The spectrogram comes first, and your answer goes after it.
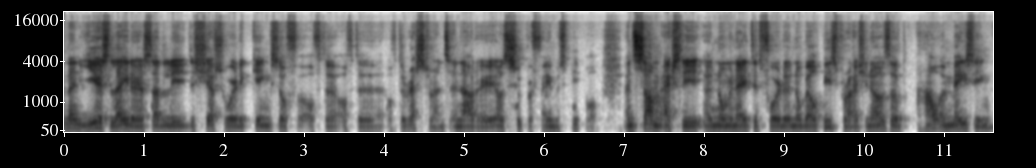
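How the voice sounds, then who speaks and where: A man speaks in a medium pitch with a Dutch accent and ordinary pitch variation. His moderate pace has hardly any pauses. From Netherlands. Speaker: spirits company executive, ex-bartender. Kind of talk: panel talk in a live online session. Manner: halting, with many fillers and restarts.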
